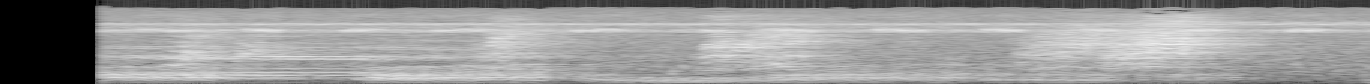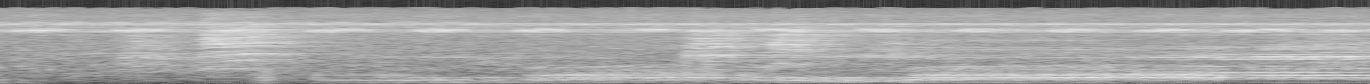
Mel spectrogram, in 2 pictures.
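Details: Howler monkeys calling to each other at the Manu Learning Centre, Manu: deep, rough roaring bouts of a second or two, rising and falling in waves with short gaps, over a steady pulsing high insect drone.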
